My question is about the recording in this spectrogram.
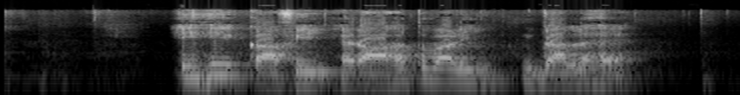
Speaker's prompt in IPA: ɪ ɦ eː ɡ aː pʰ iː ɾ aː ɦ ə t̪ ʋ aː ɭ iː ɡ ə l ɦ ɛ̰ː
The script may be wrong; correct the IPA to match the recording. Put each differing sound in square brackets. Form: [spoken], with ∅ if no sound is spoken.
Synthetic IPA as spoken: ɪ ɦ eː [k] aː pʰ iː ɾ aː ɦ ə t̪ ʋ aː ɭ iː ɡ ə l ɦ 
